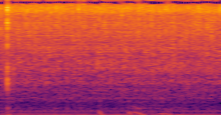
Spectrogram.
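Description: Potatoes, meat and onions frying in a pan, sizzling steadily, over a low steady hum, with one short click at the start.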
